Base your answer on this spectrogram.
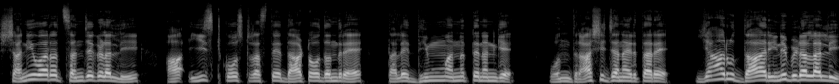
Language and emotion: Kannada, angry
